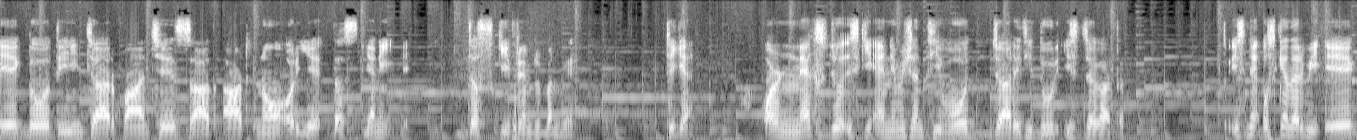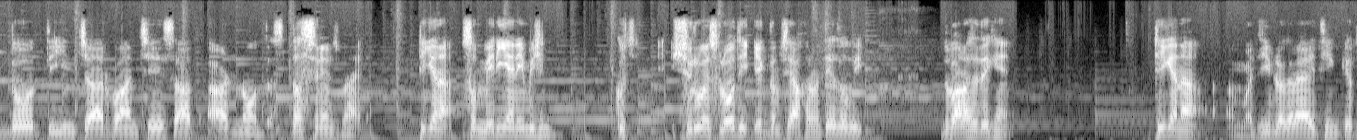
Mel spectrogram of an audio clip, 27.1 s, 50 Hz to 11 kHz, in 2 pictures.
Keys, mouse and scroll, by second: 5.2-7.7 drag, 7.7-8.8 scroll down 1, 8.8 space, 8.9-9.5 click, 9.2 space, 10.5-10.8 scroll up 1, 10.8 space, 10.9-11.5 click, 11.3 space, 12.5-18.1 drag, 18.7 space, 21.2 space, 21.8-22.4 click, 22.4 space, 24.4 space, 24.8 click, 26.5 ctrl+k.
